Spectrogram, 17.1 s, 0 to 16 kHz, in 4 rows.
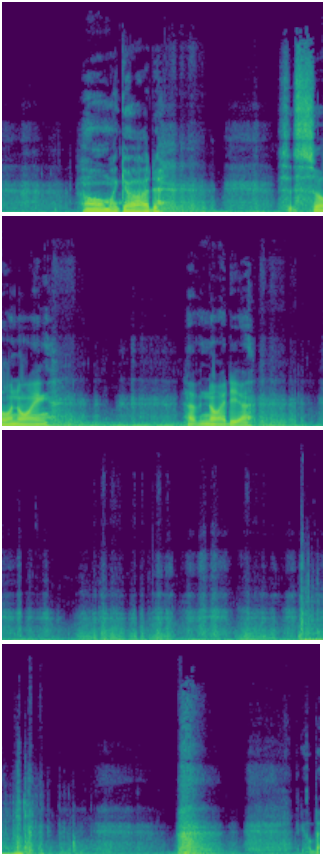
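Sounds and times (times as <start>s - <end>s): wind: 0.0s - 17.0s.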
